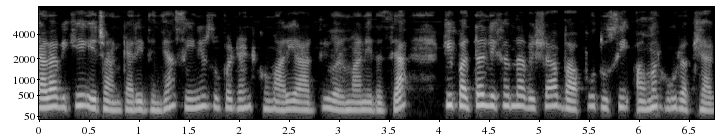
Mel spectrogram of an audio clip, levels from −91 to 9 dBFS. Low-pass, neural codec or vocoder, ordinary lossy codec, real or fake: 7.2 kHz; vocoder, 22.05 kHz, 80 mel bands, HiFi-GAN; none; fake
